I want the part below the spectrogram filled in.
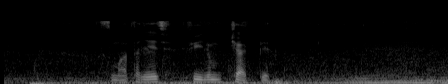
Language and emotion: Russian, neutral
